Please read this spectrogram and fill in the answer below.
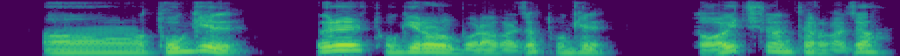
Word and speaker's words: Deutschland: 자, 단어 끝에 오는 D는 독일어에서 트 소리가 납니다. 그래서 Deutschland라고 쓰는 게 아니라 Deutschland라고 쓰셔야 돼요. Deutschland. Deutschland.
